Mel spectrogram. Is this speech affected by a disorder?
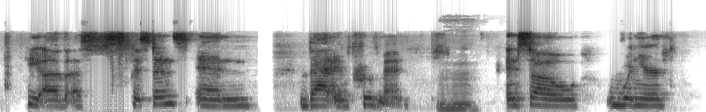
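Yes: stuttering; stuttering since around age 3, lifelong; avoided talking to avoid stuttering, avoided saying own name around 24-25, later took up public speaking; here prolonged sounds.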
